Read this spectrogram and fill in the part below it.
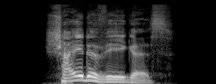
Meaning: genitive singular of Scheideweg
- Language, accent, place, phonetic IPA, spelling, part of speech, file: German, Germany, Berlin, [ˈʃaɪ̯dəˌveːɡəs], Scheideweges, noun, De-Scheideweges.ogg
